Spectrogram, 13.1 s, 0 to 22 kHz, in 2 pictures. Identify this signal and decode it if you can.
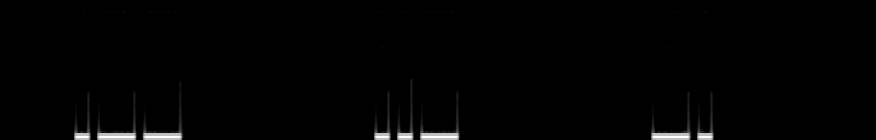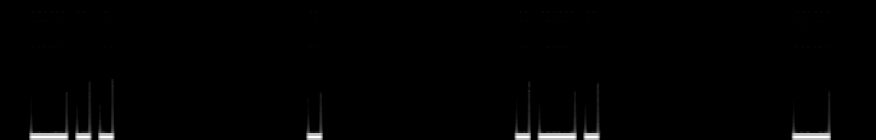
Morse code, heard as a keyed tone, about 14 wpm, spaced as for 5 wpm, 680 Hz. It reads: WUNDERT
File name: Morsekurs / Witze / Witz 21. Februar 2023 25 F70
